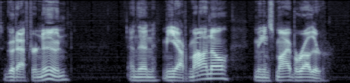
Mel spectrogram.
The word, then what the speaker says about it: hermano: And then mi hermano means my brother. Remember to keep the H in the word hermano silent.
